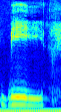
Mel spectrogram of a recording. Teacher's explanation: And then also for the kasra, if we have the word bi, or the letter b, ba with a kasra, and the next letter is ya, this will be a two-count med tabi'i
